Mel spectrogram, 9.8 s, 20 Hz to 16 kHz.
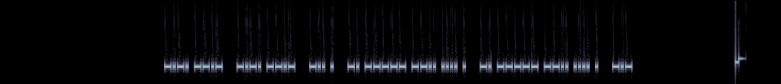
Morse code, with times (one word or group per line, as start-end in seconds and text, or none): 2.1-2.8 CQ
3.0-3.7 CQ
3.9-4.2 DE
4.3-5.8 N0ZHE
6.0-7.5 N0ZHE
7.7-7.9 K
